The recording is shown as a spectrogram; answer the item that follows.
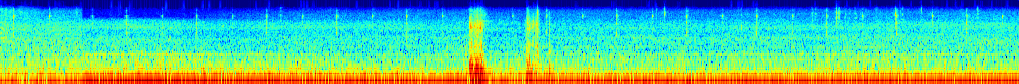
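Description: Honda Fit driving on the road: a steady low drone of engine and road noise, with two brief knocks about half a second apart near the middle.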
